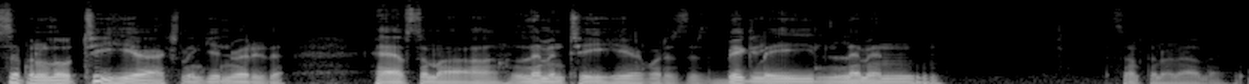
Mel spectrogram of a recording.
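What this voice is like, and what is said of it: Hoarse voice. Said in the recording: “I am just a little hoarse.”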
